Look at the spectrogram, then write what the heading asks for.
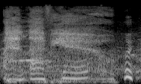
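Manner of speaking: slow, breathy-free drawn-out I love you; mock lovestruck. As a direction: melt into it like a smitten lover. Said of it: "And I'm like".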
